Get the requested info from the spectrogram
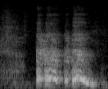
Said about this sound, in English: So, hold on, clear my throat. Excuse me.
